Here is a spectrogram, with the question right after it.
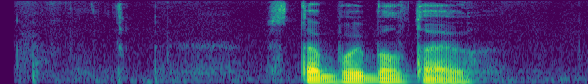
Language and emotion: Russian, neutral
